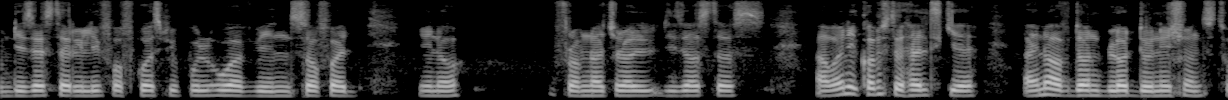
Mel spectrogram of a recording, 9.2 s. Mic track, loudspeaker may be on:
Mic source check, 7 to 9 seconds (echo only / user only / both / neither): user only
